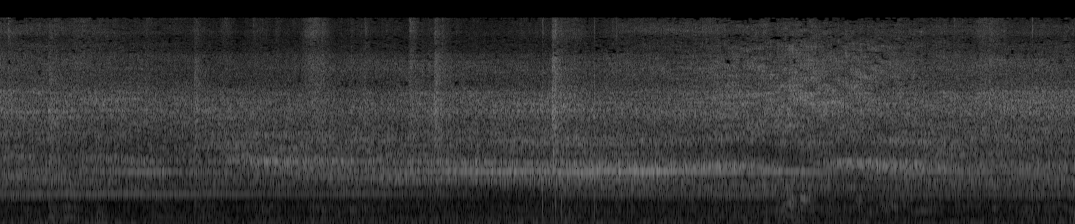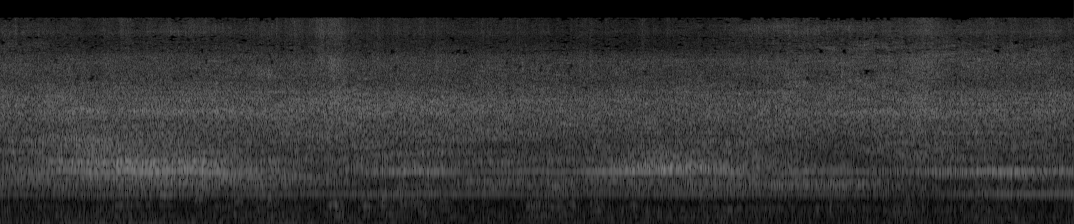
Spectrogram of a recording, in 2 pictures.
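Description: A small model train whirs steadily along its track.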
